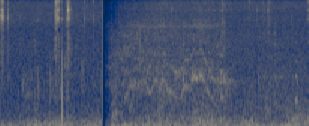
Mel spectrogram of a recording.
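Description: Wind buffeting the microphone on an open boat: a rough, steady low rumble, with one sharp click about a second and a half in.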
